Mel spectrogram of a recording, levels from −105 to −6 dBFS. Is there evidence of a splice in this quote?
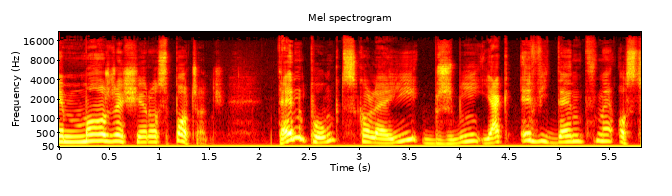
no; 0 cuts

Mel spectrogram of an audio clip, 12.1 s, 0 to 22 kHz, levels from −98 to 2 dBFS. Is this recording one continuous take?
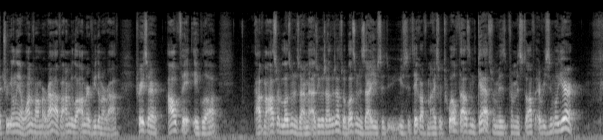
yes; 0 cuts

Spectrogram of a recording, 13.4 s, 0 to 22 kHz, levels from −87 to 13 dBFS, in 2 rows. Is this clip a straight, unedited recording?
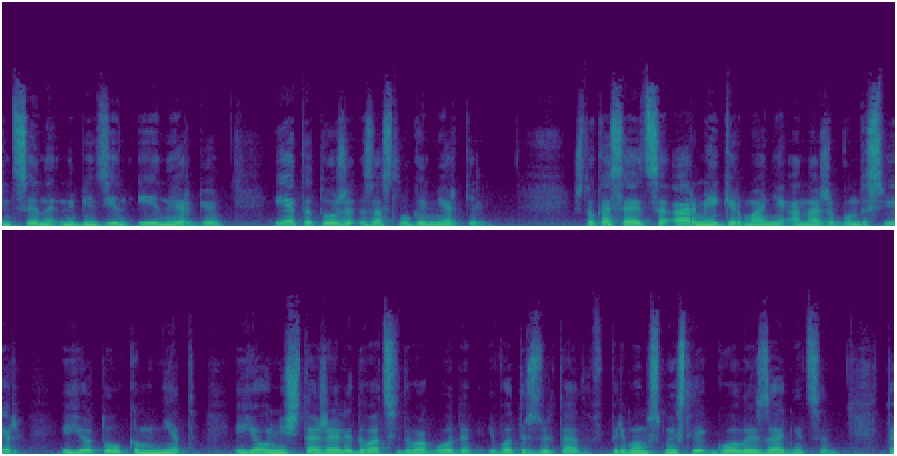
yes; 0 cuts

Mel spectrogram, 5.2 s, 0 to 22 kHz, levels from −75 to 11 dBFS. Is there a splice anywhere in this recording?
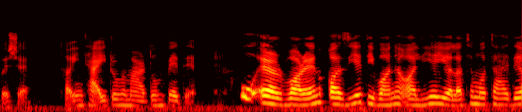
no; 0 cuts

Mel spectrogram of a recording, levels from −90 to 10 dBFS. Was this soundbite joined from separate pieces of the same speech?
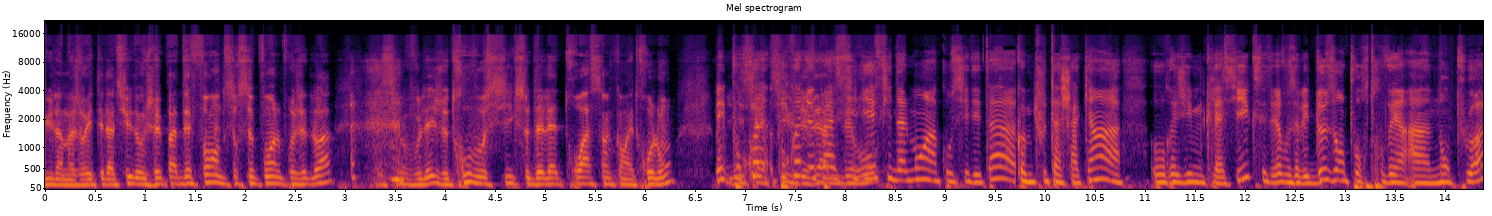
yes; 2 cuts; at 6.7 s, 9.7 s

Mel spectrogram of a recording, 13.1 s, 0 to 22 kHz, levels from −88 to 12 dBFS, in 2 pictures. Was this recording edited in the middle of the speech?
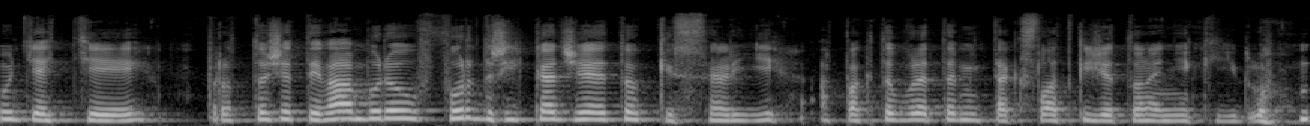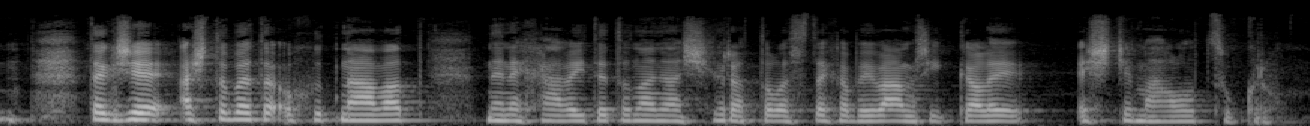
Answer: no; 0 cuts

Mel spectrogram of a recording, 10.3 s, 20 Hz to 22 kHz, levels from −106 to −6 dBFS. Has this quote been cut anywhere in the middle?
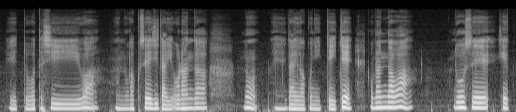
yes; 2 cuts; at 7.3 s, 8.5 s

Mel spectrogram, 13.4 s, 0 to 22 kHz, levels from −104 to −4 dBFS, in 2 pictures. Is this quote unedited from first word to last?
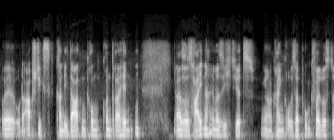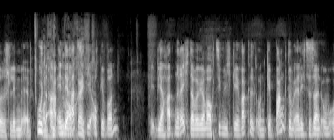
no; 1 cut; at 7.3 s

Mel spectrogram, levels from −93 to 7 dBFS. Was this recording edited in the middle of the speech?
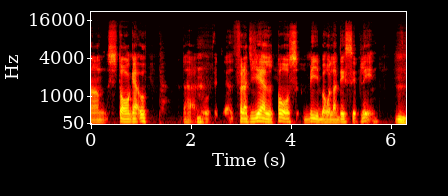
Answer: no; 0 cuts

